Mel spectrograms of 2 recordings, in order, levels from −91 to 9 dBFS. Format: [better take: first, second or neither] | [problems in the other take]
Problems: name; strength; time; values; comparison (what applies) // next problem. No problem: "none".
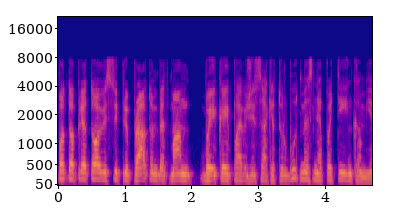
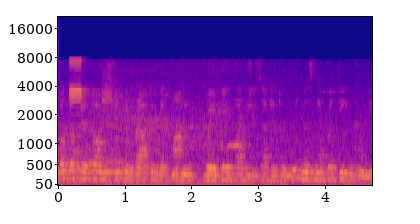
first | background sound (Motor vehicle (road)); 8 dB below the speech // room echo; dies away in 0.6 s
